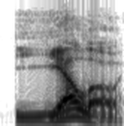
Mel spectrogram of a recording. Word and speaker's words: yellow: certainly in North America people eat jello but yellow yeah yeah yeah yellow it's important to be able to properly pronounce those sounds ye yellow and then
